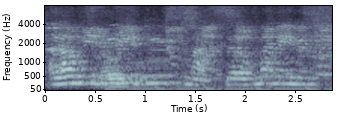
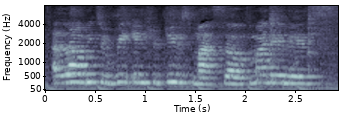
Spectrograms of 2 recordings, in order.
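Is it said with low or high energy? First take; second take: low; high. First: It is said with plain, low energy. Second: It is said with more energy and sass.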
